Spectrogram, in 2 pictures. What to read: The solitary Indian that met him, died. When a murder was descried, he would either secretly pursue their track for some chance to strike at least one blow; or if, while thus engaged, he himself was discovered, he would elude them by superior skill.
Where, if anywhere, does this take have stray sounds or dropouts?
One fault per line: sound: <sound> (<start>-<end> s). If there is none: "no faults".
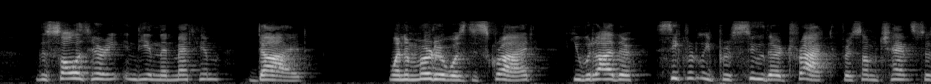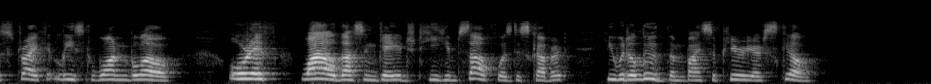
no faults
